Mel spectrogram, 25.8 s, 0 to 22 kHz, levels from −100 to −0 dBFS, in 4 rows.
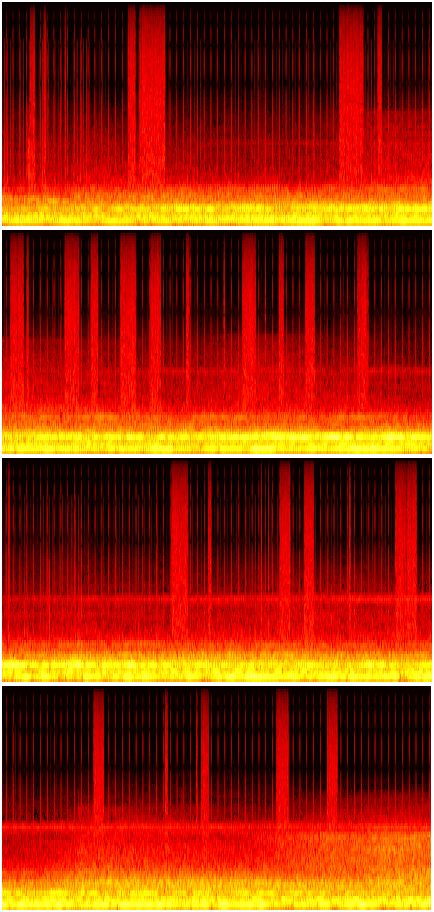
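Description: Faint, steady ticking, about ten per second, runs beneath the whole clip. This is Wi-Fi interference: the audio circuitry rectifies a nearby radio's 102.4 ms beacon.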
